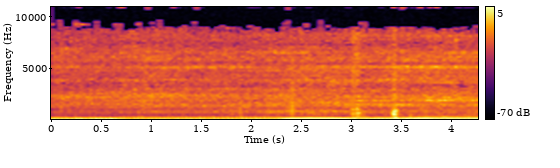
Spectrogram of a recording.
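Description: Suzuki Jimny's engine running at low revs under load as it crawls up a rock ledge, getting louder about two seconds in as the driver feeds in throttle. A couple of short knocks come a little past the middle.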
